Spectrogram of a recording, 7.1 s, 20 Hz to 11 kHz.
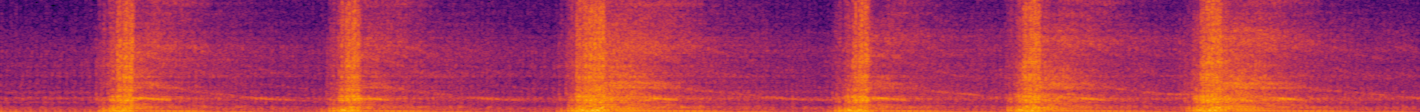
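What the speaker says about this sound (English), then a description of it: "The engine sound is also superb. It has a 270 firing order, and this makes it sound like a V-twin." A Suzuki V-Strom 800 DE parallel-twin with a 270-degree firing order snaps through six sharp throttle blips at a stationary idle, each a loud, quick rev that falls back to a lumpy, V-twin-like idle.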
